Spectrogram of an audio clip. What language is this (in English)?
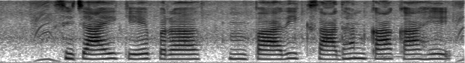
Chhattisgarhi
